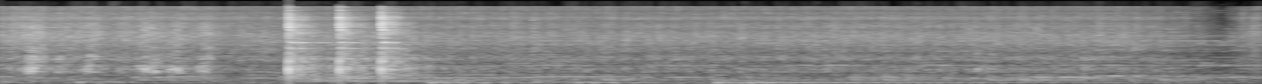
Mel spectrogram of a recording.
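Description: Spice paste with Kashmiri chili powder and mustard being sautéed in mustard oil, with a low sizzle and a few quick clattering scrapes of a spoon against the pan, close and brief, then quieter frying.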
